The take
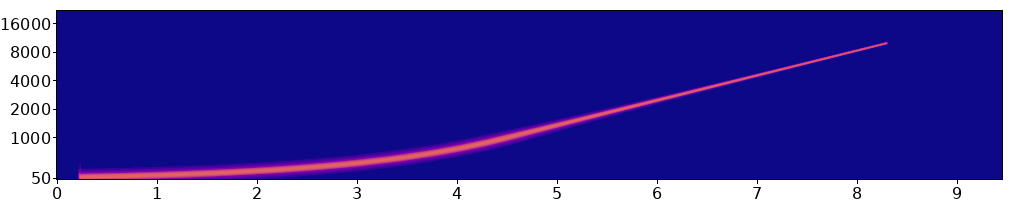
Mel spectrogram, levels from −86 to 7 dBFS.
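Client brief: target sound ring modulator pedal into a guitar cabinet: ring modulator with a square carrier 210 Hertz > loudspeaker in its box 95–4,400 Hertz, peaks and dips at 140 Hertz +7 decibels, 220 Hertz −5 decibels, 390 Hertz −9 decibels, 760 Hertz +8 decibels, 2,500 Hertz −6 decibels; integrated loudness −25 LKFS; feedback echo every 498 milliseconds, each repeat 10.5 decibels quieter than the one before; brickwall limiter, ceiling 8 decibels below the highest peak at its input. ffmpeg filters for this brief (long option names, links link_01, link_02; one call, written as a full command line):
ffmpeg -i in.wav -af "alimiter=level_in=14dB:limit=-24dB:level=0:latency=1,volume=-14dB,aecho=1:1:498|996|1494:0.299|0.0896|0.0269,aeval=exprs='val(0)*sgn(sin(2*PI*210*n/s))':channel_layout=same,highpass=95,equalizer=frequency=140:width_type=q:width=4:gain=7,equalizer=frequency=220:width_type=q:width=4:gain=-5,equalizer=frequency=390:width_type=q:width=4:gain=-9,equalizer=frequency=760:width_type=q:width=4:gain=8,equalizer=frequency=2500:width_type=q:width=4:gain=-6,lowpass=frequency=4400:width=0.5412,lowpass=frequency=4400:width=1.3066,volume=16dB" out.wav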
